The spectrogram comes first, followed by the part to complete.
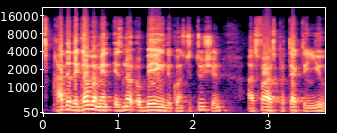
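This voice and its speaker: Here a man with an American accent speaks at a fairly quick pace in a medium pitch. His intonation is fairly even, and he has an unremarkable speaking voice. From Somali community in the US. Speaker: community activist. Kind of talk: interview. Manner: code-switching Somali and English.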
